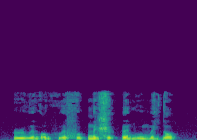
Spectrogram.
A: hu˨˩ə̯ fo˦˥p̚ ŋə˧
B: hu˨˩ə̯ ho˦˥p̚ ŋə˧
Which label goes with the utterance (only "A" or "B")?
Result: A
